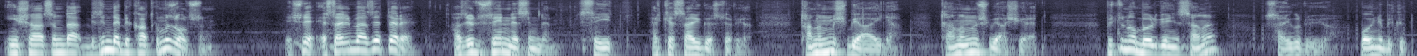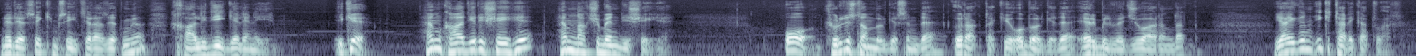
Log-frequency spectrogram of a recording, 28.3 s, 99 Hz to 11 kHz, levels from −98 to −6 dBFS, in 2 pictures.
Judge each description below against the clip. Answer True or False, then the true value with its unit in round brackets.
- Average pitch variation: False (7.4 semitones)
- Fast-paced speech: False (120 wpm)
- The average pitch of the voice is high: False (115 Hz)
